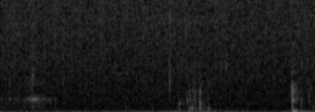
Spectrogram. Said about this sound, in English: So now I'm going to have a quick sip of water, and then we're going to start with today's episode.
